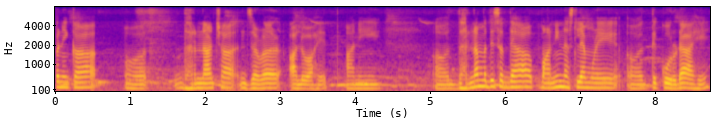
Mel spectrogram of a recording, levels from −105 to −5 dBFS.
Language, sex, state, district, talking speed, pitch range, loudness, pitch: Marathi, female, Maharashtra, Dhule, 115 wpm, 150-190 Hz, -17 LUFS, 170 Hz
